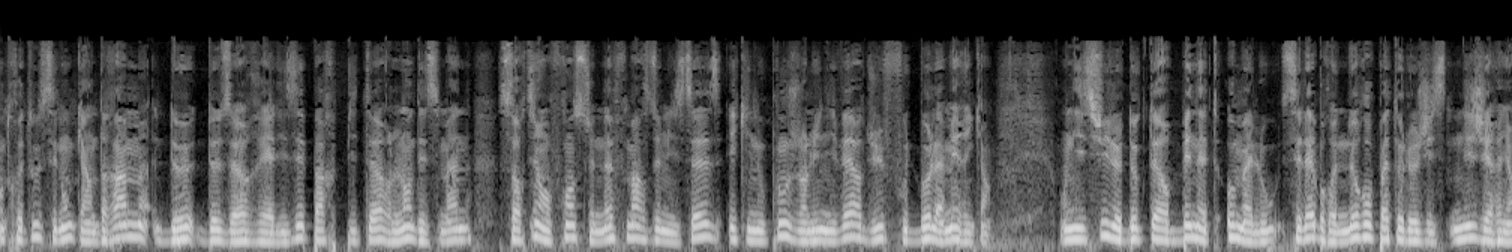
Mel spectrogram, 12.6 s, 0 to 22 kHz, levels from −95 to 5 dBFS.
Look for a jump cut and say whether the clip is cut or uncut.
uncut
